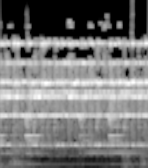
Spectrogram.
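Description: Brass puja hand bell (ghanta) rung continuously, a steady high ringing.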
